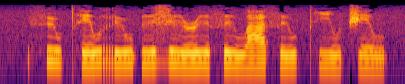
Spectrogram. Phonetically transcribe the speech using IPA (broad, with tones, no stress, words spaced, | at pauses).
θʉ˧˩wt̪ʰe˩˧wrʉ˩˧wʔɨ˩˧ zɨ˧˩ɹɨ˧˩θɨ˧˩ wa˩˧θɨ˩˧w t̪ʰi˧˩wt͡ʃe˧˩w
